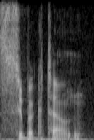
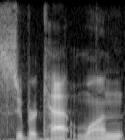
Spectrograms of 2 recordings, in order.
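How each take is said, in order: First: The name ends rhyming with tone. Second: The name ends with the word one. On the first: "in my head, I've always pronounced it Super Catone" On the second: "I didn't didn't realize that it was Super Cat one"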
